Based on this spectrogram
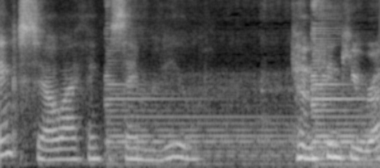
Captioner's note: clock strikes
